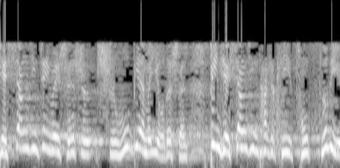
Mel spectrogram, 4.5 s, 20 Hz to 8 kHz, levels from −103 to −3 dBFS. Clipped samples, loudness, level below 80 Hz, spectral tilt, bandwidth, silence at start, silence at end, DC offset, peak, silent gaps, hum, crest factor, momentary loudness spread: 0.1%; -11 LUFS; -46 dBFS; -8.5 dB/octave; 5.4 kHz; 0 s; 0 s; under 0.1%; 0 dBFS; none; none; 10 dB; 5 LU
